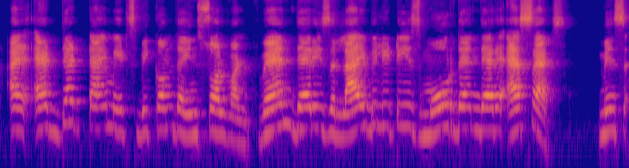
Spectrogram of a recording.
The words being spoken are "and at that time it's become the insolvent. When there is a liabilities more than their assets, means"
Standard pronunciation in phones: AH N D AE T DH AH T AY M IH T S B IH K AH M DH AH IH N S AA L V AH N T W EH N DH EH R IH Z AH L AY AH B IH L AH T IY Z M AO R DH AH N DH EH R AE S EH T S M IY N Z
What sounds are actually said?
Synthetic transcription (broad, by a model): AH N D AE T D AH T AY M IH T S B IH K AH M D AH IH N S AA L V AH N T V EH N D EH R IH Z L AY AH B IH L AH T IY Z M AO R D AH N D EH R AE S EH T S M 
